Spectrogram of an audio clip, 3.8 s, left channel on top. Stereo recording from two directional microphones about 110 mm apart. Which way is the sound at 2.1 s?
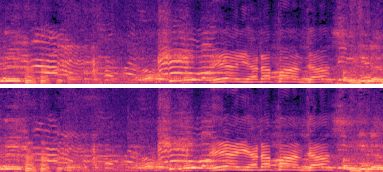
5° right (ahead or behind).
